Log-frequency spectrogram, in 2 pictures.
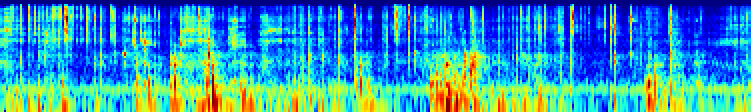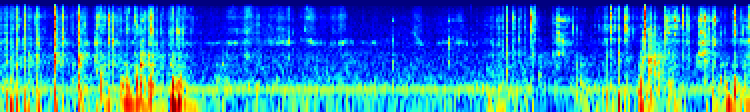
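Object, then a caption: Bar of soap shaved with a metal knife. A metal knife shaves flakes from the surface of a solid pink oval bar of dry soap held in the hand, making bright, dry scraping and crinkly crackling. The scrapes come in quick, dense bursts over a steady low hum, with a quieter stretch near the end before the shaving picks up again.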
